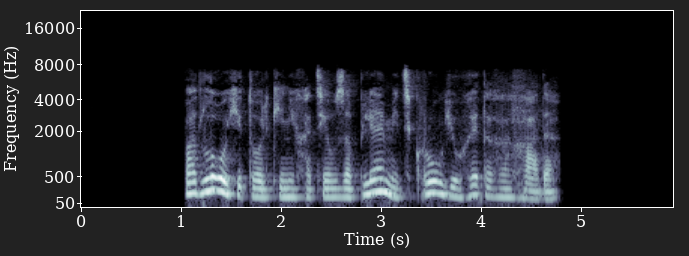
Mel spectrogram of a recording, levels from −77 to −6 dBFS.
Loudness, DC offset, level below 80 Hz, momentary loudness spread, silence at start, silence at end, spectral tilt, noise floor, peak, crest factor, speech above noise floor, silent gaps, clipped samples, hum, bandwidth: -21 LUFS; under 0.1%; -58 dBFS; 9 LU; 1.05 s; 1.15 s; -5 dB/octave; -89 dBFS; -2 dBFS; 20 dB; 69 dB; none; under 0.1%; none; 8.2 kHz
